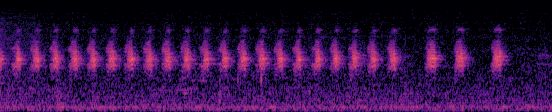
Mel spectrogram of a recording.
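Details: Harlequin poison frogs, Whitefoot form, in a displaying and courting group: rapid repeated buzzy notes at a steady pace that slows near the end into a few spaced chirps before stopping.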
